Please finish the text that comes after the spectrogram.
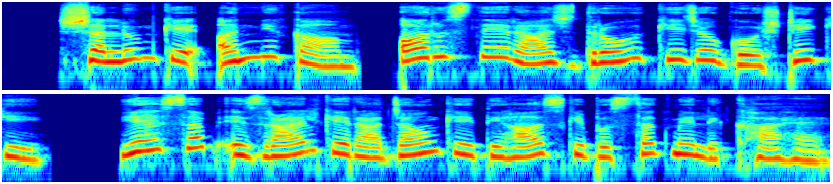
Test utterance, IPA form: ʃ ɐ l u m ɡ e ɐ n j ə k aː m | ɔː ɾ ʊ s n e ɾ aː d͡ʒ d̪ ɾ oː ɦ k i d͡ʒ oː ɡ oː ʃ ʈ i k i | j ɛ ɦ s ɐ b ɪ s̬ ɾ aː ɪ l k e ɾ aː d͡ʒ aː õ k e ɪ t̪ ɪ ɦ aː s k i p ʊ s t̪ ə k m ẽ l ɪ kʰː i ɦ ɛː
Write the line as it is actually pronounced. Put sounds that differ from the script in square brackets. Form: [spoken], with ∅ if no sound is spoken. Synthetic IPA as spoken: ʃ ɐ l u m [k] e ɐ n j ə k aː m | ɔː ɾ ʊ s n e ɾ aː d͡ʒ d̪ ɾ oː ɦ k i d͡ʒ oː ɡ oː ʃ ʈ i k i | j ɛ ɦ s ɐ b ɪ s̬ ɾ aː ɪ l k e ɾ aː d͡ʒ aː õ k e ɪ t̪ ɪ ɦ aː s k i p ʊ s t̪ ə k m ẽ l ɪ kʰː [a] ɦ ɛː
